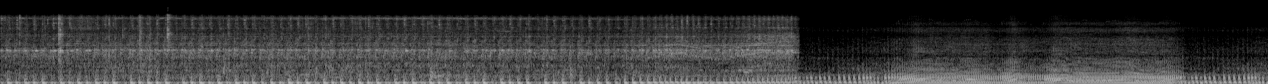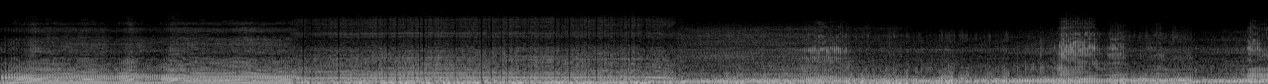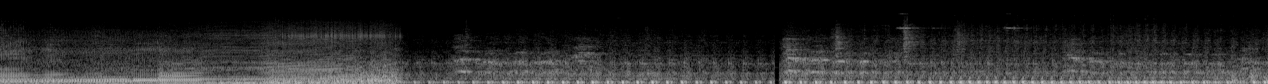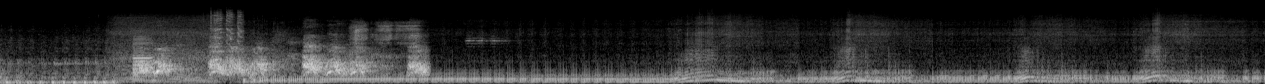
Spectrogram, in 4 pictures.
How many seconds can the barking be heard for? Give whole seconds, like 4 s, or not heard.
3 s.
